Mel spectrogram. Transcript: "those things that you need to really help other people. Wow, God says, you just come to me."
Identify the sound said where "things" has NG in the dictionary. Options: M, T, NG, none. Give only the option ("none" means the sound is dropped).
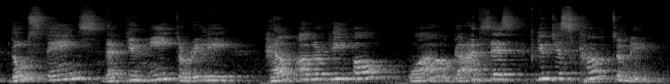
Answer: NG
